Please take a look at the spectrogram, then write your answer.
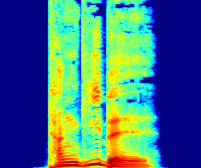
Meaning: tangible
- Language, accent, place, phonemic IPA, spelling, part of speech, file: German, Germany, Berlin, /taŋˈɡiːbl̩/, tangibel, adjective, De-tangibel.ogg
